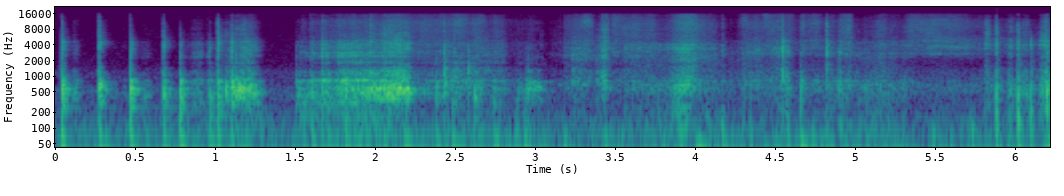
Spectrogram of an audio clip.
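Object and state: Dried calabash gourd bowl tapped and scratched.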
